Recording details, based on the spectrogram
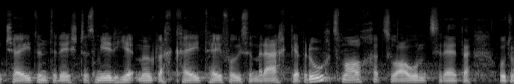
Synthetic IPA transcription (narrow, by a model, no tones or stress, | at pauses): ntt͡ʃɛɪd̥əndəɾɪʃd̥ɑsmɪːɾɦiːəʔmøɡləχkʰɛɪt̪hɛɪfɔysəmɾæχt̚ɡ̥ɛb̥ɾuːχt͡smɑχːət͡suɑwəmt͡sɾɛd̥ə | ʊd̥̪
